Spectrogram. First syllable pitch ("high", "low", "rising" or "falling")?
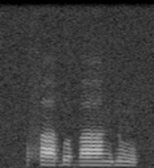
low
